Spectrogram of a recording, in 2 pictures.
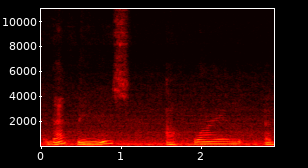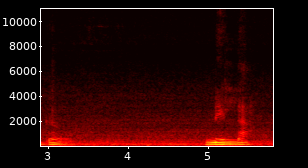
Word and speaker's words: nila: means a while ago nila nila first syllable second syllable la the accent is in the second syllable la so you pronounce it or nila This means they nila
